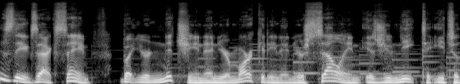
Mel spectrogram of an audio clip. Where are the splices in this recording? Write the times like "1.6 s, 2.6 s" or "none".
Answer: none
